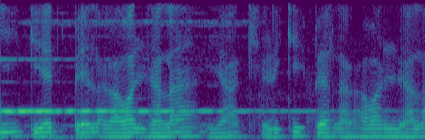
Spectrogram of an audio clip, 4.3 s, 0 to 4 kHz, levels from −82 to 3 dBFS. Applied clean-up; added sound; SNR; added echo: none; Bell; 2 dB; none.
